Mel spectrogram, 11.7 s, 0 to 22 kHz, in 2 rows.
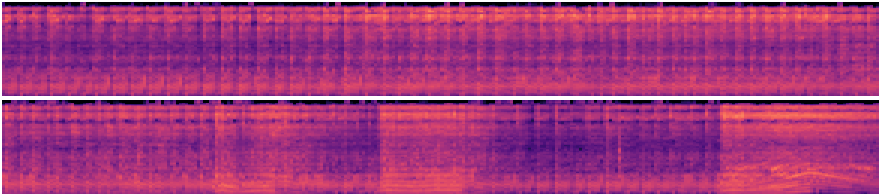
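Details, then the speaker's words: Echo CS400 chainsaw after OEM oil pump replacement and a carburetor tune to fix bogginess (limiters still in): steady idle then clean quick throttle blips; runs acceptably, oiling well. "All right, we got the Echo CS400, and we just changed the oiler in it. It's oiling really well, and had to do a little tune to it, kind of boggy, and we probably could still use a little bit more"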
